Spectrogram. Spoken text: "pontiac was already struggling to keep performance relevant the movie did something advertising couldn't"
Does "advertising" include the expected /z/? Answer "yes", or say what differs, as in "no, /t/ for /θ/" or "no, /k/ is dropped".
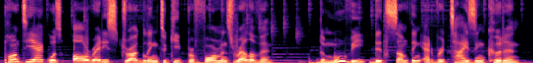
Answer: yes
